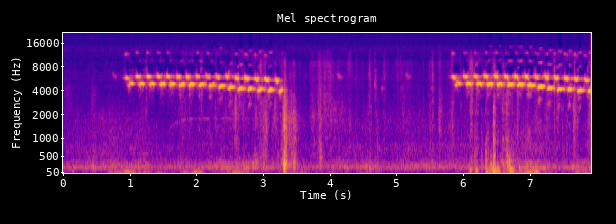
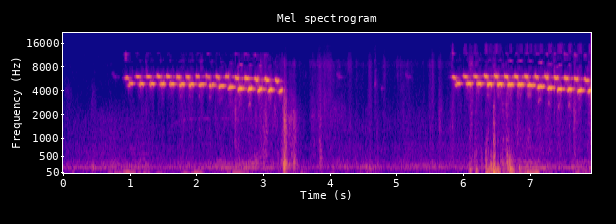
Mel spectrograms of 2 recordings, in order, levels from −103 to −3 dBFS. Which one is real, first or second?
second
